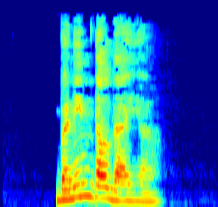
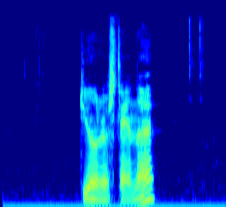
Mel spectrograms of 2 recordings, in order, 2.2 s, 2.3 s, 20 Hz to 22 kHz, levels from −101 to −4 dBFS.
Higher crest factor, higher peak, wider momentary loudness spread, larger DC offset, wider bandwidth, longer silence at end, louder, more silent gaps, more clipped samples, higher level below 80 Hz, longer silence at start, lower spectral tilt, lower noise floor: about the same, 20 dB vs 22 dB; first, -6 dBFS vs -30 dBFS; first, 17 LU vs 8 LU; neither; about the same, 16 kHz vs 16 kHz; first, 0.6 s vs 0.25 s; first, -23 LUFS vs -47 LUFS; neither; neither; first, -64 dBFS vs -72 dBFS; second, 0.55 s vs 0.8 s; about the same, -4.5 dB/octave vs -3.5 dB/octave; first, -84 dBFS vs -72 dBFS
